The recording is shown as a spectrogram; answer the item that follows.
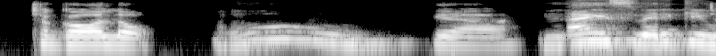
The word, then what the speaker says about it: Tagalog: It's called It's actually Tagalog. it's pronounced like Tagalog.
